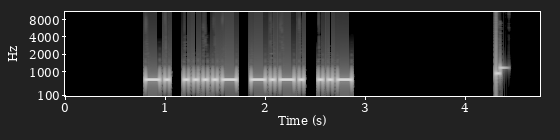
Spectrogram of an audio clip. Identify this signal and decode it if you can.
Morse code, heard as a keyed tone, about 25 wpm, 700 Hz. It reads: N4CU
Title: USA Call Signs - 4 Characters - 2x Character Spacing - 25wpm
